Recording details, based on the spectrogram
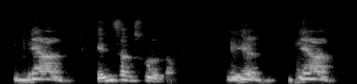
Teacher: It is Gyan. Because it is having Anunasika in that. Gyan. Gyan. It has a nasal effect.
